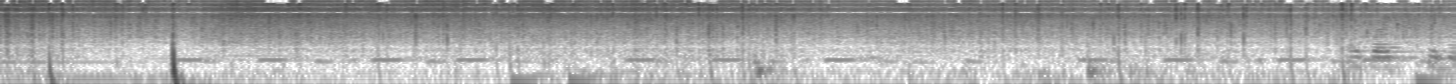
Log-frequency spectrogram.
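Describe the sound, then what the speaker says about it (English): Onions and chopped peppers fry in hot oil, giving a steady close sizzle with a sharp knock near the start and light stirring taps scattered through it. "I'll let this fry up nice and brown."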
